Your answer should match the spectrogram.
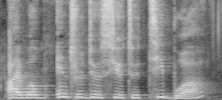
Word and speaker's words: tibwa: And it's called tibois. – Tibois. – That's interesting. – T-I-B-W-A. – Okay. – Tibois. – Okay. Bois, just as it sounds, phonetically.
